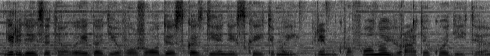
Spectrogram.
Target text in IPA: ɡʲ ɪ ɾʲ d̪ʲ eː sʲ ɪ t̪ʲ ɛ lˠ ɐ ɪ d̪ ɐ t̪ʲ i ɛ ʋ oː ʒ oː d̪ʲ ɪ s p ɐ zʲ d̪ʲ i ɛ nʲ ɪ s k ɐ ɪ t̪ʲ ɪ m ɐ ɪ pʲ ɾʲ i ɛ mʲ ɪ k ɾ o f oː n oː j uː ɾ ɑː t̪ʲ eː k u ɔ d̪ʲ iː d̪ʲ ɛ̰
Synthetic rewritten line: ɡʲ ɪ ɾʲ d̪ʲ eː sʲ ɪ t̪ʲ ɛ lˠ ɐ ɪ d̪ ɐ d̪ʲ i ɛ ʋ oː ʒ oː d̪ʲ ɪ s k ɐ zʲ d̪ʲ i ɛ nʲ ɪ s k ɐ ɪ t̪ʲ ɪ m ɐ ɪ pʲ ɾʲ i ɛ mʲ ɪ k ɾ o f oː n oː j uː ɾ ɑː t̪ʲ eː k u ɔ d̪ʲ iː t̪ʲ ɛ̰

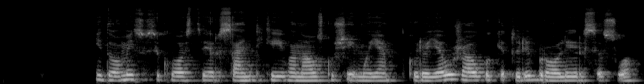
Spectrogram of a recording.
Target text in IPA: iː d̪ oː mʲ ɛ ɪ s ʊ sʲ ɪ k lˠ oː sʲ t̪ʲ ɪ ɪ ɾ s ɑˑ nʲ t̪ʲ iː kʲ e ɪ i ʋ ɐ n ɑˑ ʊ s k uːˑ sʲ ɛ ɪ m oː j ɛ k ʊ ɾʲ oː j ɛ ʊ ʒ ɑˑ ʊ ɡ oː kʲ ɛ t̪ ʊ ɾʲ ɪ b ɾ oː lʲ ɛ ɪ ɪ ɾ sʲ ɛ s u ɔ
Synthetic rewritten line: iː d̪ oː mʲ ɛ ɪ s ʊ sʲ ɪ k lˠ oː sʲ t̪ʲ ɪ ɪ ɾ s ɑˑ nʲ t̪ʲ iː kʲ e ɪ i ʋ ɐ n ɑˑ ʊ s k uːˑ ʃʲ ɛ ɪ m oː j ɛ k ʊ ɾʲ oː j ɛ ʊ ʒ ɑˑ ʊ ɡ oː kʲ ɛ t̪ ʊ ɾʲ ɪ b ɾ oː lʲ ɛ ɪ ɪ ɾ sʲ ɛ s u ɔ

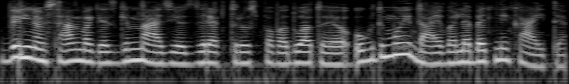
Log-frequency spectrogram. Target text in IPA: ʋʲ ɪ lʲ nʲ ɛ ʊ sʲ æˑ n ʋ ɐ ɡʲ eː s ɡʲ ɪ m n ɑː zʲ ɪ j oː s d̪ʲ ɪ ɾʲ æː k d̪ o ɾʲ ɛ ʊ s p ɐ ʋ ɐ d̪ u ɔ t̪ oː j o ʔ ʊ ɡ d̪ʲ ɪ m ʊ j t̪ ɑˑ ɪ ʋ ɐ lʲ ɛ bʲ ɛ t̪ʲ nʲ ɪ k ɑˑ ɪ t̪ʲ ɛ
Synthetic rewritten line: ʋʲ ɪ lʲ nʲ ɛ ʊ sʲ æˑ n ʋ ɐ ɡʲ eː s ɡʲ ɪ m n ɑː zʲ ɪ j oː s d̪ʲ ɪ ɾʲ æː k t̪ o ɾʲ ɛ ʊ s p ɐ ʋ ɐ d̪ u ɔ t̪ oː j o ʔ ʊ ɡ d̪ʲ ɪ m ʊ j d̪ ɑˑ ɪ ʋ ɐ lʲ ɛ bʲ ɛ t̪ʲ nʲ ɪ k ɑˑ ɪ t̪ʲ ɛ

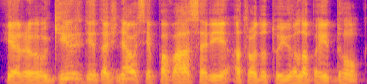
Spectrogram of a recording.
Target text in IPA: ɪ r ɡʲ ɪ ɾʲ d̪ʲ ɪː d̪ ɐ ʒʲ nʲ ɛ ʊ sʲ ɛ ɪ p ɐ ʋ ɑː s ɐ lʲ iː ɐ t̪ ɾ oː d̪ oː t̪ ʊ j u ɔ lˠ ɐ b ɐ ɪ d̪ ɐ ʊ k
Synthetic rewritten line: ɪ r ɡʲ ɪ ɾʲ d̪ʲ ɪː d̪ ɐ ʒʲ nʲ ɛ ʊ sʲ ɛ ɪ p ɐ ʋ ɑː s ɐ ɾʲ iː ɐ t̪ ɾ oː d̪ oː t̪ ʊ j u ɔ lˠ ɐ b ɐ ɪ d̪ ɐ ʊ k

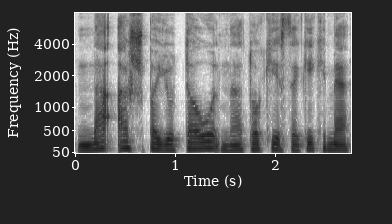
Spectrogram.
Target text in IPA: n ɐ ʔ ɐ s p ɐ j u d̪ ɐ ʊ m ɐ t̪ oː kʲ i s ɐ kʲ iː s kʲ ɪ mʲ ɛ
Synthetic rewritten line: n ɐ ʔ ɐ ʃ p ɐ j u t̪ ɐ ʊ n ɐ t̪ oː kʲ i s ɐ kʲ iː kʲ ɪ mʲ ɛ

